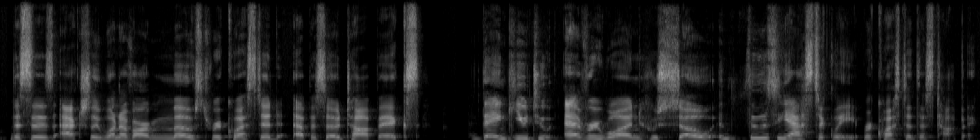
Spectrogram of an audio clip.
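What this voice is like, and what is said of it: Voice slightly off, sick. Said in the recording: “my voice sounds a little bit off. I am recovering from the flu.”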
